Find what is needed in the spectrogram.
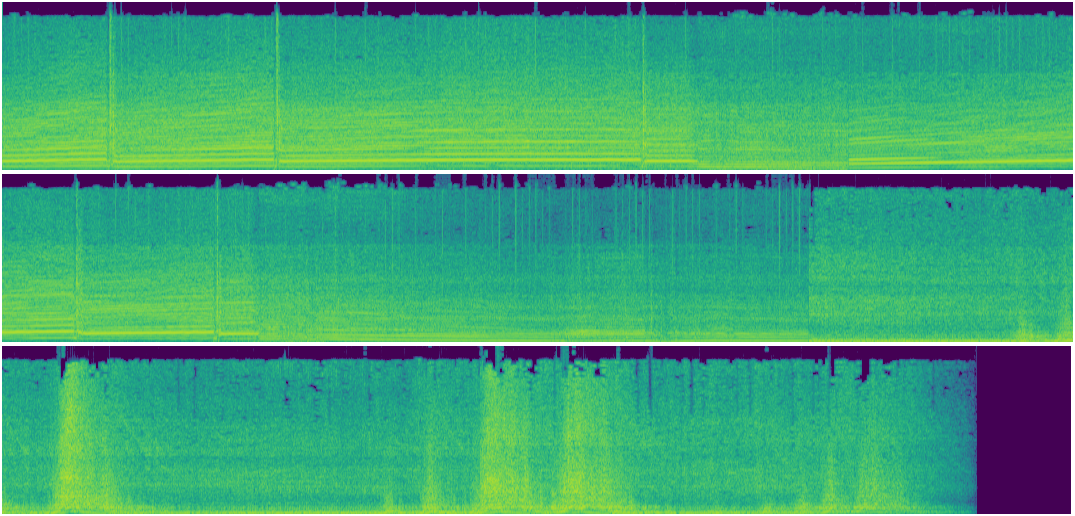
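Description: Motorcycle engine sound effects from the Dream Machine Bike Engine, a battery-operated bicycle sound unit. For the first twenty seconds or so the engine revs up and falls back again and again, with pitch steps like gear changes. Then it changes to a lower, louder idle, with a sharp throttle blip about two-thirds of the way in and two more near the end.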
